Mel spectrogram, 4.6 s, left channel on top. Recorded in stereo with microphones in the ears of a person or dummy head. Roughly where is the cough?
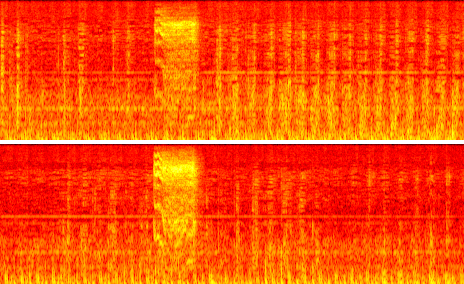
I don't hear a cough.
